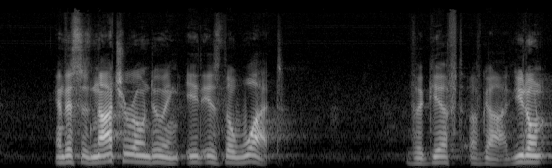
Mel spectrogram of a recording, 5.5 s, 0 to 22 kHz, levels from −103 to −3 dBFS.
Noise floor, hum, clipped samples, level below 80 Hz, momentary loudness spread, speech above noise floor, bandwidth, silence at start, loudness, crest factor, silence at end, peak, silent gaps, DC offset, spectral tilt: -78 dBFS; none; under 0.1%; under -90 dBFS; 17 LU; 41 dB; 17.5 kHz; 0.55 s; -37 LUFS; 24 dB; 0 s; -16 dBFS; none; under 0.1%; -3.5 dB/octave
